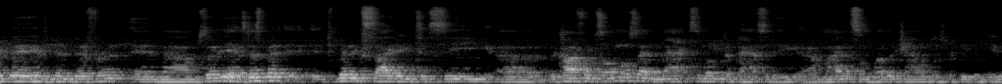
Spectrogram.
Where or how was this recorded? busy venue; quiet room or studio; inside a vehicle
busy venue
